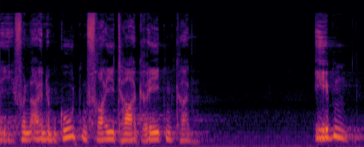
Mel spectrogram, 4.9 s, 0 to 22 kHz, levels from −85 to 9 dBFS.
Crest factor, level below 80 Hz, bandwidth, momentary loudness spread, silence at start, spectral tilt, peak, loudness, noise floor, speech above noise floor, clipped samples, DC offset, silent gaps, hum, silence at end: 22 dB; -66 dBFS; 16 kHz; 10 LU; 0 s; -5.5 dB/octave; -10 dBFS; -30 LUFS; -62 dBFS; 32 dB; under 0.1%; under 0.1%; none; 50 Hz at -55 dBFS; 0.05 s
